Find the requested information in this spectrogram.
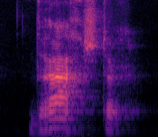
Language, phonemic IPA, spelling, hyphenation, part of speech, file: Dutch, /ˈdraːx.stər/, draagster, draag‧ster, noun, Nl-draagster.ogg
- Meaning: wearer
